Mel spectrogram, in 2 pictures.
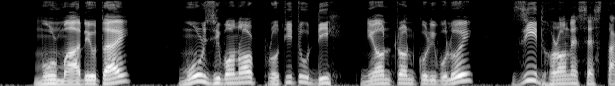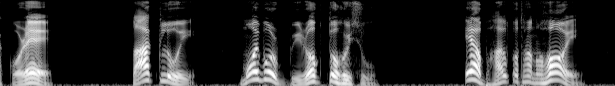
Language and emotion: Assamese, angry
